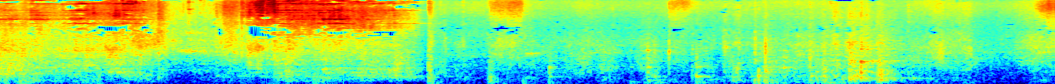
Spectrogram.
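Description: A large shag rug being flipped over and dropped onto an anti-slip mat on a tile floor: two loud swishes of heavy fabric in the first three seconds, then softer rubbing and shuffling as hands smooth the pile flat.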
